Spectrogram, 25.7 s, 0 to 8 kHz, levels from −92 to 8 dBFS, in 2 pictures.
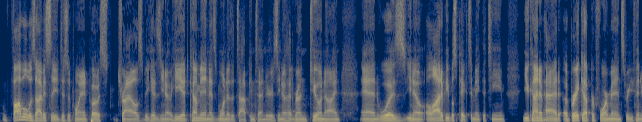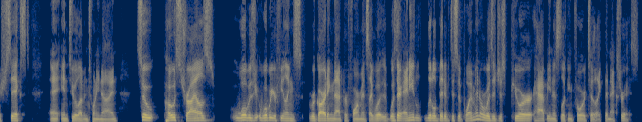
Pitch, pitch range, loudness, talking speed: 115 Hz, 110-130 Hz, -25 LUFS, 200 wpm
